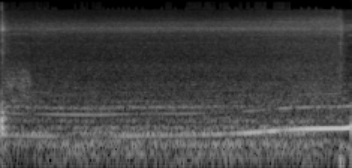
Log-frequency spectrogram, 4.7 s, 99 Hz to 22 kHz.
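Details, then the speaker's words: Restored French Moulinex E59 cylinder vacuum cleaner running at the 400 watt setting: steady motor hum with a clean tone climbing slightly as it settles, even airflow hiss, no rattles or scraping; not silent but powerful. Normal running. "It's not a silent machine, I have to confess, but crikey is it powerful. We are in 400 watts at the minute."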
